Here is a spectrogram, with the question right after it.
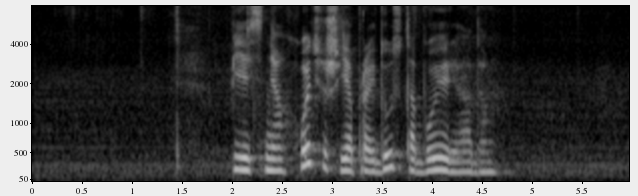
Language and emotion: Russian, neutral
